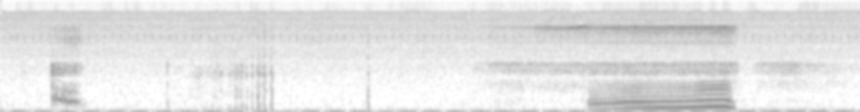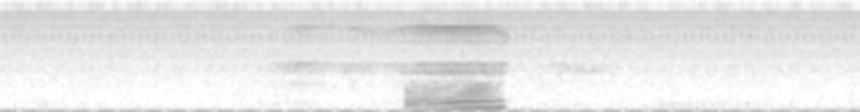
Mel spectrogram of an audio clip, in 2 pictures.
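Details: Snoring from an unnamed sleeper other than the person recording: two drawn-out, rising, whistling, tonal snores over a steady low hum; snoring.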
